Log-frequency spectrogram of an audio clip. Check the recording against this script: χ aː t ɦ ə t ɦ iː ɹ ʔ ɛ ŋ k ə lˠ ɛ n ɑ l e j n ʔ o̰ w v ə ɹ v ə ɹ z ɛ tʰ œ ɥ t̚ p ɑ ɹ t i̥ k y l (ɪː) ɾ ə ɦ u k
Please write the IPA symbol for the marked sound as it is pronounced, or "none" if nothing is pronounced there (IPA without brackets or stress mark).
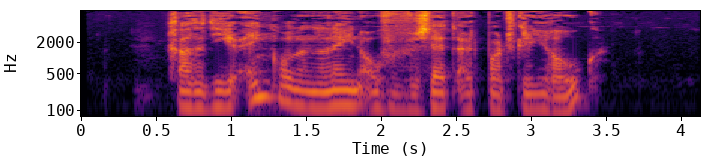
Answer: iː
